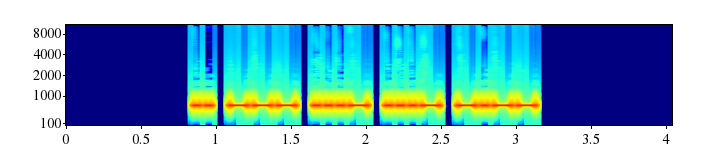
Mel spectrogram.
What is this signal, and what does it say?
Morse code, heard as a keyed tone, about 30 wpm, 700 Hz. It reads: IOVVY
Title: Code Groups - 5 Letter:Numbers - 30wpm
